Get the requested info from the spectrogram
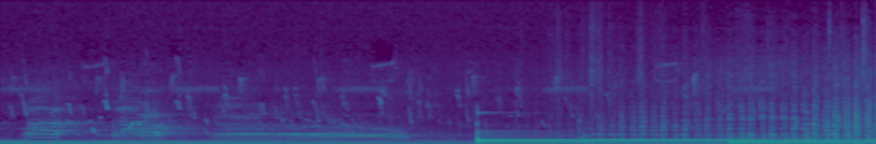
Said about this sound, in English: And then she feels it, licking, wet, slobbery, wonderful licking. A dog. No, dogs, all around her. They lick at her face, nuzzling their snouts into her cheeks, drying her eyes with their fur, then resting themselves on her lap.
